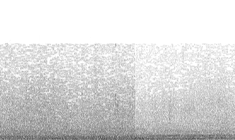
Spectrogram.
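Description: Steady, dense wash of rain noise in a racing video game at Willow Springs, broadband hiss with low engine rumble beneath, continuous and unbroken for the whole stretch, no voices.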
